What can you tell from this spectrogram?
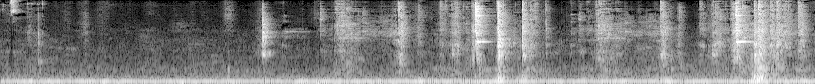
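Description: Coins fed into a Coca-Cola vending machine's coin slot, clinking and rattling through the coin mechanism in three short clusters, over a low steady hum.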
